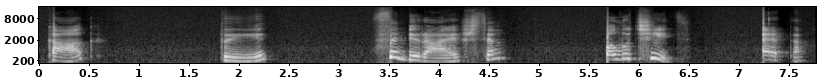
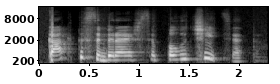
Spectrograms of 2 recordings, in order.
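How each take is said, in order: First: It is said more slowly. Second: It is said at normal speed.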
